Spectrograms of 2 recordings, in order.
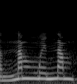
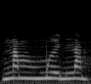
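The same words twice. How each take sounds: First: Last word "năm" with initial n instead of l; NĂM for LĂM. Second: Final word "lăm" starts with l, not n; LĂM with initial l. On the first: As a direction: demonstrate the misreading, ending on n in "năm". (đọc "năm" bằng âm n thay vì "lăm") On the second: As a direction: model the correct reading, a clear l in "lăm". (đọc rõ "lăm" bằng âm l, không phải "năm") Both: Shown as a demonstration. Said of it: "Ai đọc là năm mươi năm là sai".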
